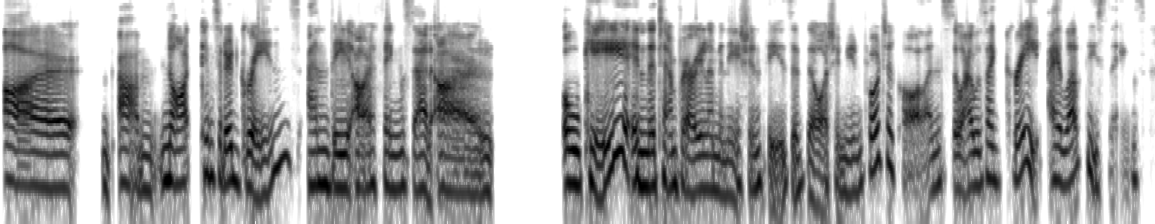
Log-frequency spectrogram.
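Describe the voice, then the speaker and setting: Gravelly low-voiced woman, chatty guest. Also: normal speed, fairly bright tone, dry recording. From Trinidad and Tobago. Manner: chatty, many "like" fillers and self-restarts. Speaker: podcast guest. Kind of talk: casual reflective interview talk.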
